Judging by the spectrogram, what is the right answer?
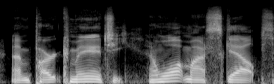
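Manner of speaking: put-on Tennessee drawl. Quoting a character to another speaker while asking about his accent, Aldo Raine Tennessee accent. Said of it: "Tennessee accent?".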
